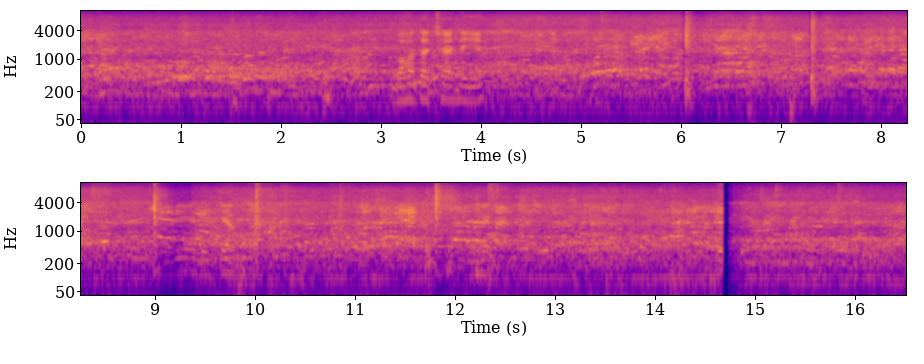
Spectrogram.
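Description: A crowd of people chatters nearby in a busy, echoing space.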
